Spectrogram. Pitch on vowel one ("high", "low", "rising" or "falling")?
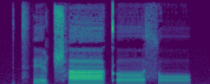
low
